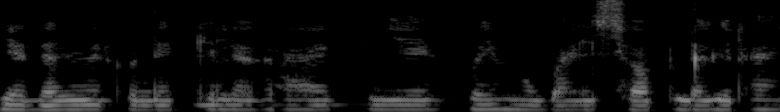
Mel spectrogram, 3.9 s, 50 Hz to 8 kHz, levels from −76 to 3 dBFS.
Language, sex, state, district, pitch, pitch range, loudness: Hindi, male, Bihar, Araria, 125 Hz, 120-125 Hz, -43 LUFS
